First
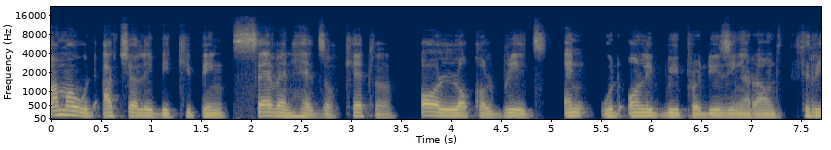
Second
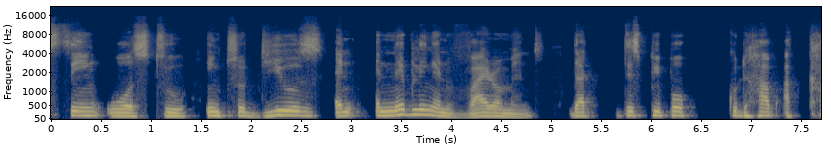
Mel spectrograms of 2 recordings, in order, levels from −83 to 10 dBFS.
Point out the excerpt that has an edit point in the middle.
first; 2 cuts; at 1.9 s, 5.4 s

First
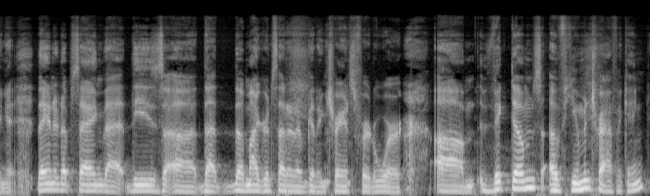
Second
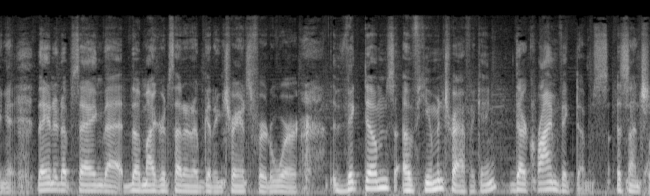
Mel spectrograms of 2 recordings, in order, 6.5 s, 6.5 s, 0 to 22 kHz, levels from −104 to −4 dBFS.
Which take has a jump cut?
second; 3 cuts; at 1.2 s, 3.3 s, 5.0 s

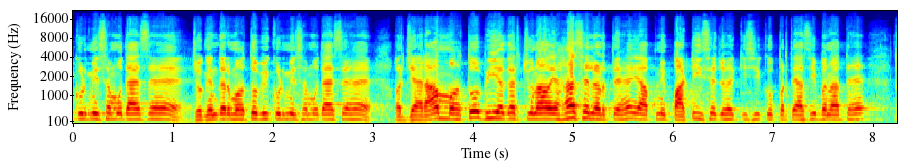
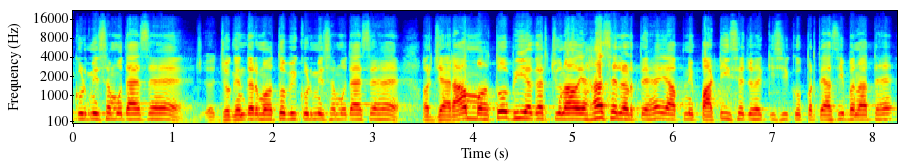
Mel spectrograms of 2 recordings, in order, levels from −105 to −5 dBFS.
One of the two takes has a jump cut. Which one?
first; 1 cut; at 1.1 s

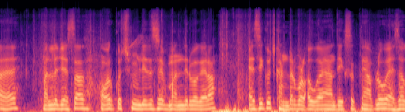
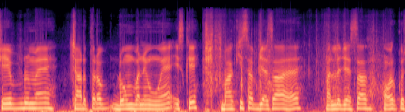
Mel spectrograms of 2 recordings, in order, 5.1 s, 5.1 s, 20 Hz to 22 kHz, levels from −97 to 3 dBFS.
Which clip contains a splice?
second; 1 cut; at 2.6 s

